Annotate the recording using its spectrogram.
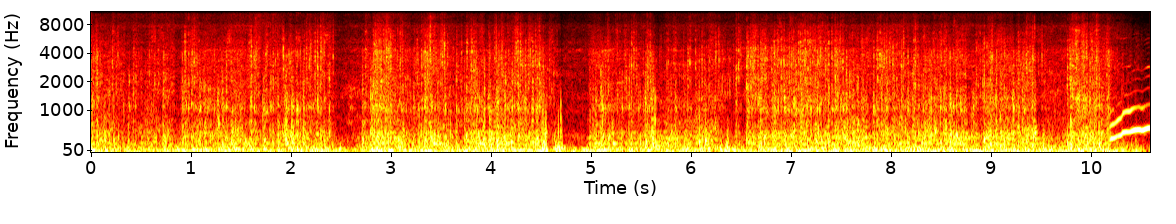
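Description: Propain Tyee CF full-suspension mountain bike ridden fast down a rooty dirt singletrack: knobby tyres rolling over dirt and roots, with a constant clatter of knocks from the bike over the bumps and a heavy rumble of wind on the camera microphone.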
